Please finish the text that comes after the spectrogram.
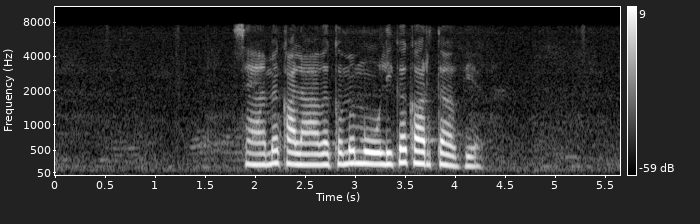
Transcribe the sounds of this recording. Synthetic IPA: sæːməkalaːʋəkəməmuːlikəkart̪aʋjə

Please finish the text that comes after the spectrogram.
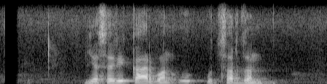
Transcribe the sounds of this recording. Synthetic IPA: jʌsʌɾikarbʌnut̪sʌrd͡zʌn

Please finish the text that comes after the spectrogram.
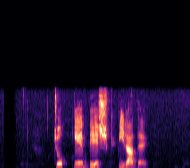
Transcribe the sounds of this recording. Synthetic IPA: t͡ɕokːebeʃpiɾad̪ɛe

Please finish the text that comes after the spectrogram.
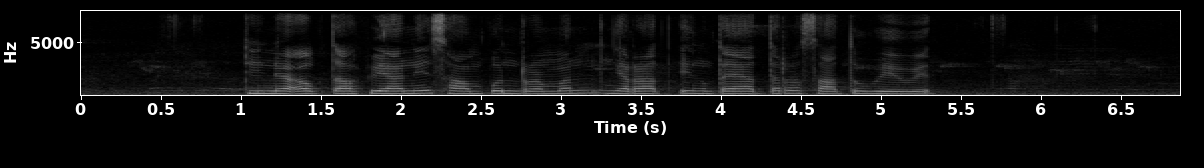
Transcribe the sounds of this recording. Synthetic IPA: d̪̥i̤naɔk̚t̪afianisampʊnrəmənɲəɾat̪ɪŋt̪eat̪ərsat̪uwewɪt̪̚

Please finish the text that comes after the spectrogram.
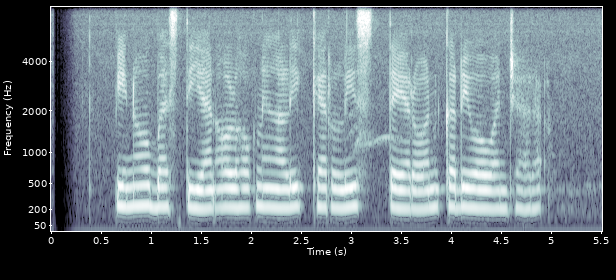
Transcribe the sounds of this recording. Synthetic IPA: pinobast̪ianɔlɔɦɔk̚nɛŋalikɛrlist̪ɛɾɔnkɨrdiwawaɲt͡ʃaɾa

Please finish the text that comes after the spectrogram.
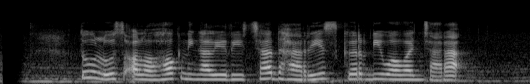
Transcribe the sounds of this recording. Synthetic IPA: t̪ulʊsɔ̰lɔɦɔk̚niŋaliɾit͡ʃard̪̚ɦaɾiskɨrdiwawaɲt͡ʃaɾa

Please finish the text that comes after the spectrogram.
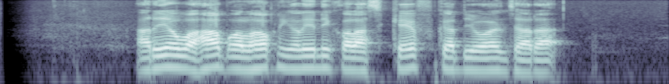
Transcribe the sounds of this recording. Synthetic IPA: ʔaɾiawaɦapɔlɔɦɔk̚niŋalinikɔlaskɛfkɨrdiwawaɲt͡ʃaɾa

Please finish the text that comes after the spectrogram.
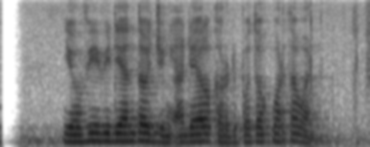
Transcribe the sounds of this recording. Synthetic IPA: jɔviwidiant̪ɔd͡ʒɨŋʔadɛlkaɾudipɔt̪ɔkəwart̪awan

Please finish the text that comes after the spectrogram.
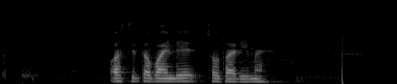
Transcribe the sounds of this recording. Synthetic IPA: ʌst̪it̪ʌpaĩlet͡sʌwt̪aɾima

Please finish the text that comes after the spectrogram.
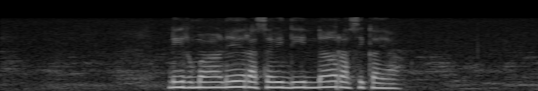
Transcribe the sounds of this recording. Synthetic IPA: niɾmaːɳeːɾɐsəʋĩnd̪inːaɾɐsikɐjaː

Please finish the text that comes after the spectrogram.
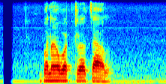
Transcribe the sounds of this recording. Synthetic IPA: bʌnawʌʈrʌt͡sal

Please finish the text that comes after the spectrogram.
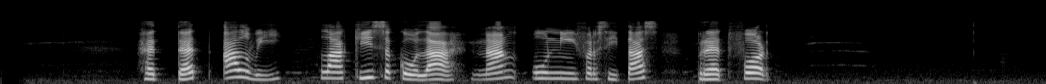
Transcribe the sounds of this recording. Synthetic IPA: had̪̥a̤t̪̚alwi | laɡ̥i̤səkolahnaŋunifərsit̪as | b̥ɾɛt̪fɔrt̪̚

